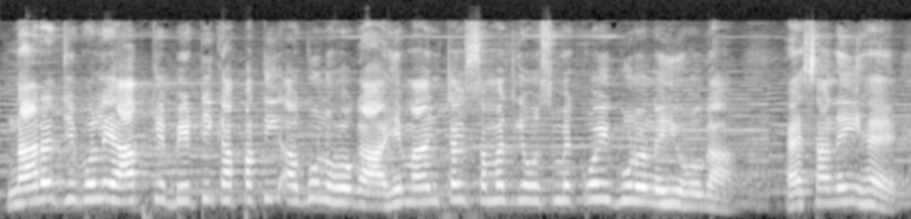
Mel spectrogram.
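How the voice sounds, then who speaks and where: High slow-talking up preacher guy, quizzes the crowd, soft music under him. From eastern Uttar Pradesh. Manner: prods the audience with questions and answers, breaks into chanted verses. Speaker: katha preacher. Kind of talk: devotional sermon storytelling. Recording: reverberant hall with faint music.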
